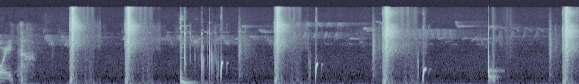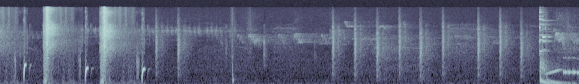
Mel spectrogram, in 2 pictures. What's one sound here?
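Tools chop and swish through weeds in quick knocks.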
